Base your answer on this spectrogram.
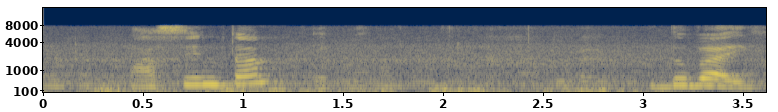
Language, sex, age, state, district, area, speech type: Odia, female, 45-60, Odisha, Jagatsinghpur, rural, spontaneous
